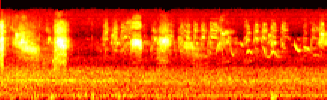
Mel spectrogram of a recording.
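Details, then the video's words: Common starling chicks in a nest hole being fed, Eifel near Büchel, Germany: a few short, harsh, hissing bursts, soft and spaced out, over faint background noise. "Star füttert Junge in Bruthöhle"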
